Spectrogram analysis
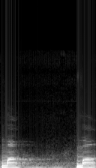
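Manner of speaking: fourth-tone "Ma", quick fall; pressed falling tone. Shown as a demonstration. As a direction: press "Ma" down abruptly.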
